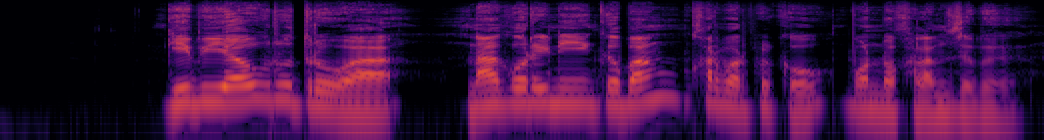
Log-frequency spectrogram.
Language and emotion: Bodo, neutral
